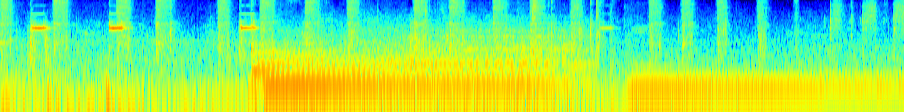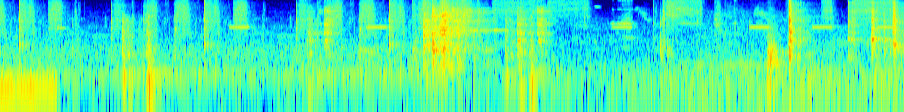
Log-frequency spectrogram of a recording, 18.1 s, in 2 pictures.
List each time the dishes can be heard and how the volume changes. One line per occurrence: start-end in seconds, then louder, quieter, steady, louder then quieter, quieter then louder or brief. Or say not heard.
12.1-18.0 quieter then louder.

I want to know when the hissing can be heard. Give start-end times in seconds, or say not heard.
0.0-18.0.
